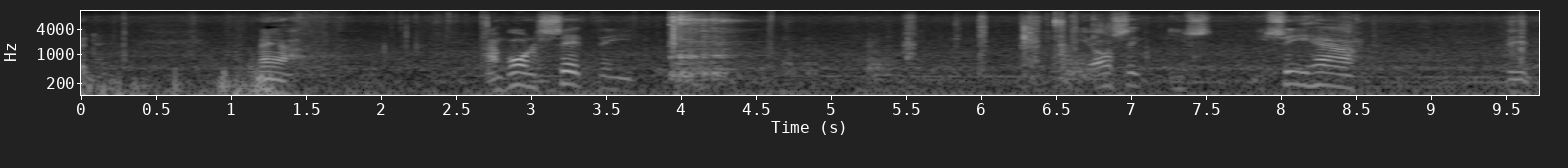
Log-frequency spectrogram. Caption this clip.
Many insects are buzzing constantly, during which rustling and scuffing are ongoing, an adult male speaks, and metal clanking occurs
